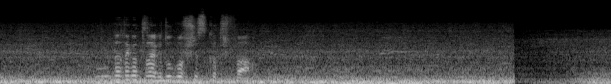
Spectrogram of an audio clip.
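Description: A combine harvester roars close by.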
